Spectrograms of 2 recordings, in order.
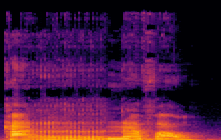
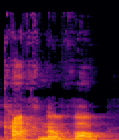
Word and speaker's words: carnaval: Now, attention, carnaval. Also, if you want to, you can say carnaval. Carnaval. But that sounds really strange to me, but anyway, I like the carnaval.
